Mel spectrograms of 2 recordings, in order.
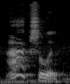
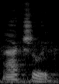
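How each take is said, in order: First: It is said in a put-on character voice. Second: It is said in the narrator's normal voice.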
